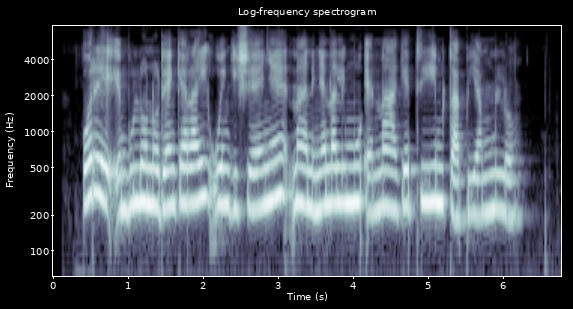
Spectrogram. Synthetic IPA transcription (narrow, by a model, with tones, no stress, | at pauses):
o˦ɾe˨e˨mbu˦lo˦no˨ɾɛ˦ŋɡɛ˦ɾa˦i˦we˦ŋɡi˨ʃɛ˨˦ɲɛ˦na˦˨ni˨ɲɛ˦na˦li˦mu˦ʔɛ˨na˦˨kɛ˦tiː˦m̩˦ta˨pi˨a˨m̩lɔ˨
